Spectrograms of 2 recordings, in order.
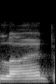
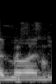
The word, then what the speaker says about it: Lyon: It's Christopher Lyon, but you know, Lyon, Lyon, okay.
